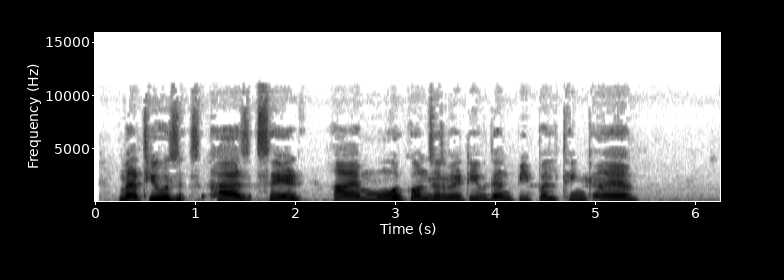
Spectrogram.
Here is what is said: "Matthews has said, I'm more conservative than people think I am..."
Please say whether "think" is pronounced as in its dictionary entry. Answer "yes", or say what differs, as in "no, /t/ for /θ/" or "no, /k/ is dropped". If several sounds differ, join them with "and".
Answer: no, /t/ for /θ/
